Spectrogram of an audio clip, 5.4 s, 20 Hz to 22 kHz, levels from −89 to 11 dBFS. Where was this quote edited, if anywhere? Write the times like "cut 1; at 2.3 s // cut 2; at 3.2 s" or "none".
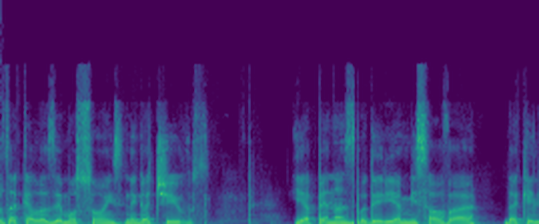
cut 1; at 1.2 s // cut 2; at 3.5 s

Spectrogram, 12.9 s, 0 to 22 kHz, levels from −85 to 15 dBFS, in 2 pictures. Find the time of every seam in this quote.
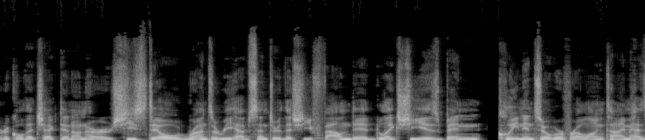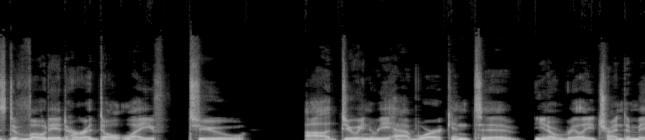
cut 1; at 4.9 s

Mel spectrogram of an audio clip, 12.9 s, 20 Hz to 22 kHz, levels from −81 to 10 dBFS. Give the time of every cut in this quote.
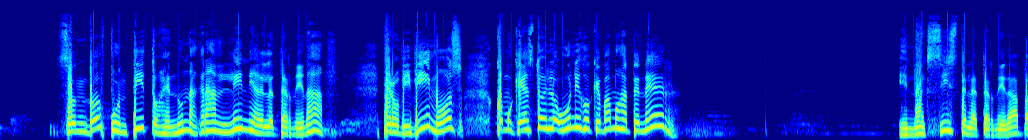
none

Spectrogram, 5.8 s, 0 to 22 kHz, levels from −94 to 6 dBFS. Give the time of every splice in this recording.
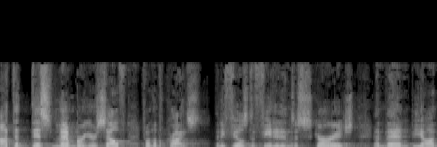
cut 1; at 2.1 s // cut 2; at 2.8 s // cut 3; at 3.9 s

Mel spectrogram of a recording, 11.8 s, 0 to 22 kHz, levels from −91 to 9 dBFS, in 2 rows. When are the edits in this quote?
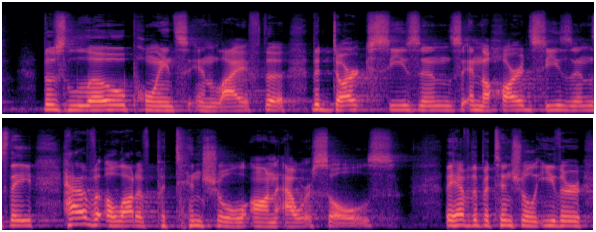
none

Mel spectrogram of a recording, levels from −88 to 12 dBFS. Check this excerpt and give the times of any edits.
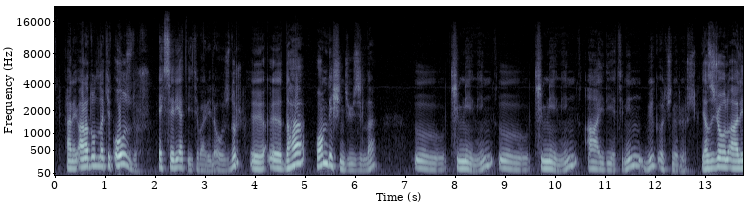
cut 1; at 1.2 s // cut 2; at 2.0 s // cut 3; at 3.8 s // cut 4; at 4.2 s // cut 5; at 7.1 s // cut 6; at 8.8 s // cut 7; at 12.3 s // cut 8; at 12.9 s

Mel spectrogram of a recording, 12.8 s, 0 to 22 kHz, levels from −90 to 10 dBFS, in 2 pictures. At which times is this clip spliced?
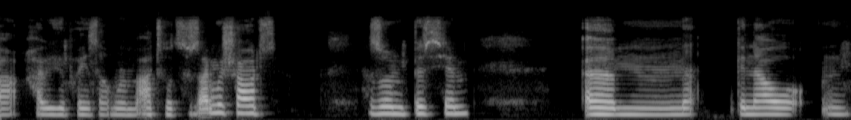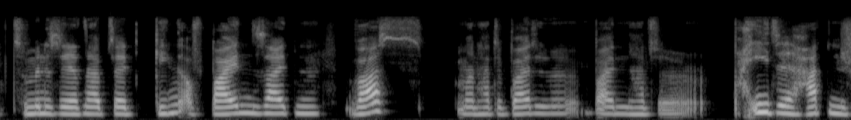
cut 1; at 6.4 s // cut 2; at 7.0 s // cut 3; at 8.9 s

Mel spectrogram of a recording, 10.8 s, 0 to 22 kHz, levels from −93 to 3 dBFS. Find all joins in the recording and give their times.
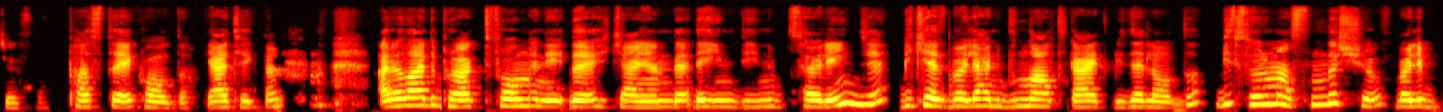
cut 1; at 1.0 s // cut 2; at 3.3 s // cut 3; at 4.0 s // cut 4; at 4.3 s // cut 5; at 5.2 s // cut 6; at 7.1 s // cut 7; at 8.0 s // cut 8; at 9.3 s

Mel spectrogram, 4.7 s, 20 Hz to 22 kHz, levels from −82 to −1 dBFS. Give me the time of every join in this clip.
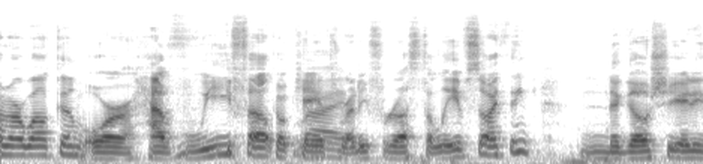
cut 1; at 1.8 s

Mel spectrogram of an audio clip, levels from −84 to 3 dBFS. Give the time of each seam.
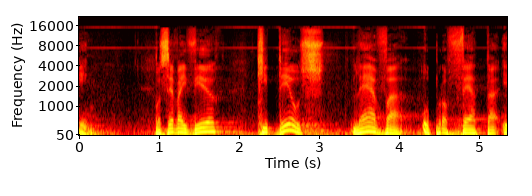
cut 1; at 3.3 s

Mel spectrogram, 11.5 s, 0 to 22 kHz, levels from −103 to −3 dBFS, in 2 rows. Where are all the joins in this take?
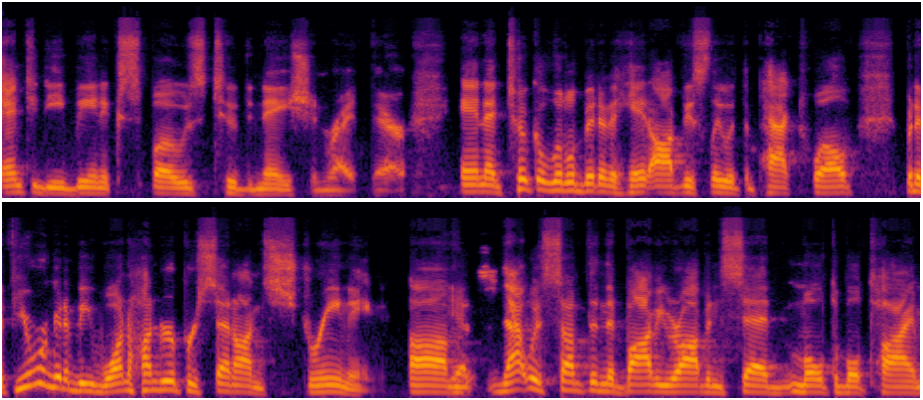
cut 1; at 8.2 s

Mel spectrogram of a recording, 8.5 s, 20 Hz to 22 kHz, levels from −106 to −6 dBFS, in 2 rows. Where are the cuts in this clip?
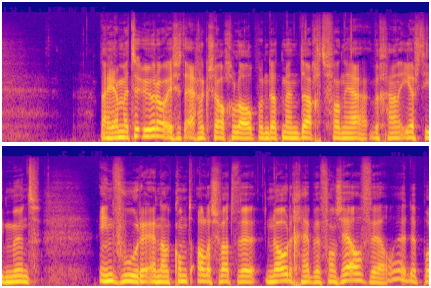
cut 1; at 3.7 s

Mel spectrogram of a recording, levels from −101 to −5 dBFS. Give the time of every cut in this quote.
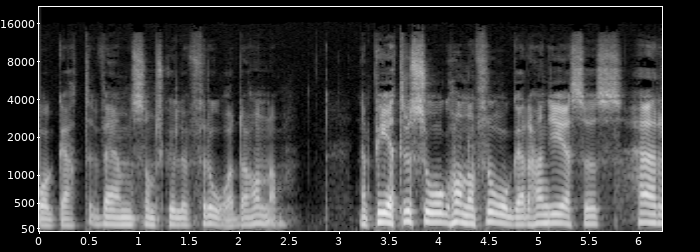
none

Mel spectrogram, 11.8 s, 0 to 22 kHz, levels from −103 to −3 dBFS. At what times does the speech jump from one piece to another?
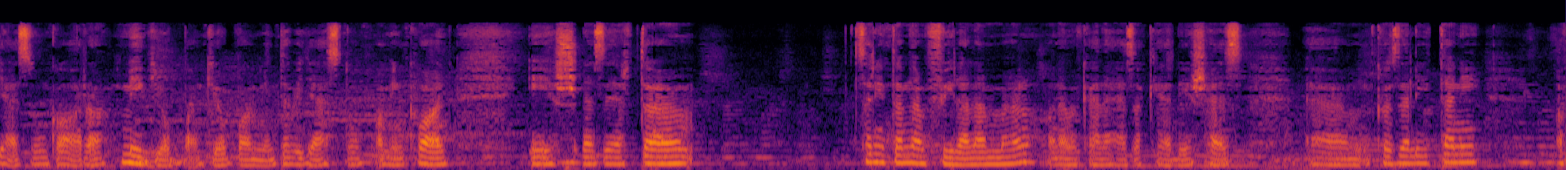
cut 1; at 1.5 s // cut 2; at 2.1 s // cut 3; at 4.4 s // cut 4; at 8.1 s

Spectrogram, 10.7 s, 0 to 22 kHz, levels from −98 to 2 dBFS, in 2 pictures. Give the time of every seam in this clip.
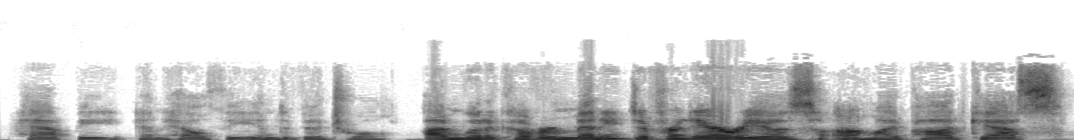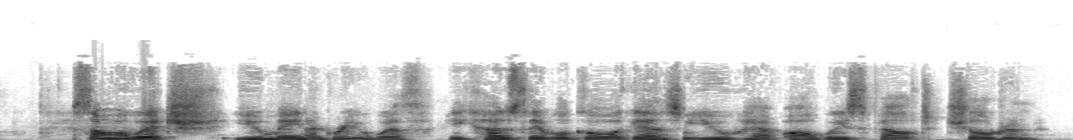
cut 1; at 2.0 s // cut 2; at 5.7 s // cut 3; at 6.9 s // cut 4; at 7.6 s // cut 5; at 8.8 s

